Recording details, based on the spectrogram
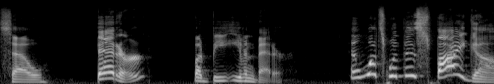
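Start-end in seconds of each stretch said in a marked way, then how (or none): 3.5-5.0 very high, swooping stand-up comedy delivery. Doing stand-up about spy racers in Seinfeld's voice: Jerry Seinfeld stand-up voice. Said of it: "That's me doing Seinfeld doing stand-up".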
